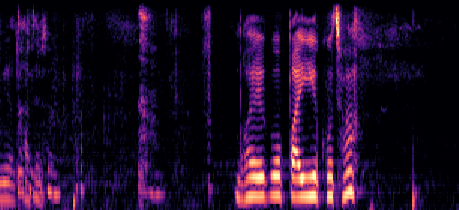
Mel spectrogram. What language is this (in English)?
Nepali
